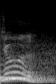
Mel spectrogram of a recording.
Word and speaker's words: joule: ठीक है, इसको कहते हैं जूल। जूल का स्पेलिंग क्या, JOULE। ठीक, इसको जूल कहते हैं।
